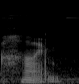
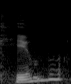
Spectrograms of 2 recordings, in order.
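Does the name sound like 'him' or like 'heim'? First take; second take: heim; him. First: The name is said to sound like heim. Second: The name is said to sound like him. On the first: The speaker calls it wrong. "for a long time I said it Heim" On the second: The speaker calls it right. "you said the correct way first, like him?"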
